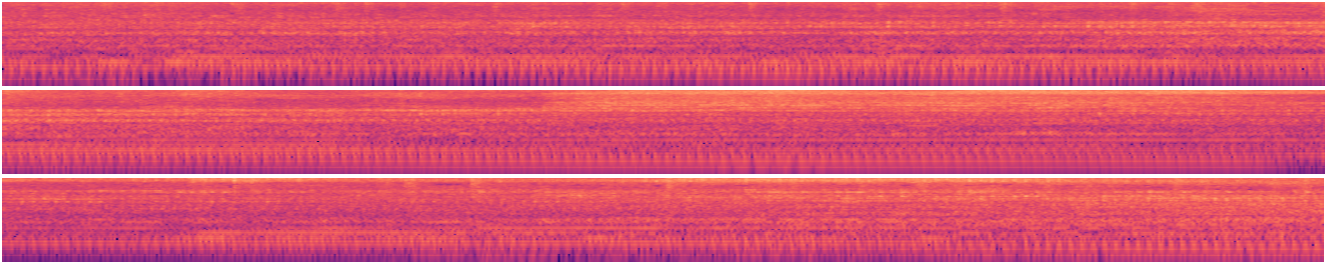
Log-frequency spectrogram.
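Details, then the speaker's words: Toro self-propelled lawn mower after fixing the self-drive by replacing the belt, plus a new blade; steady, even single-cylinder drone with smooth firing and no knocks or slipping; runs healthily. "alright guys as you can see we tested it out and it seems to be running great now so it was a belt"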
